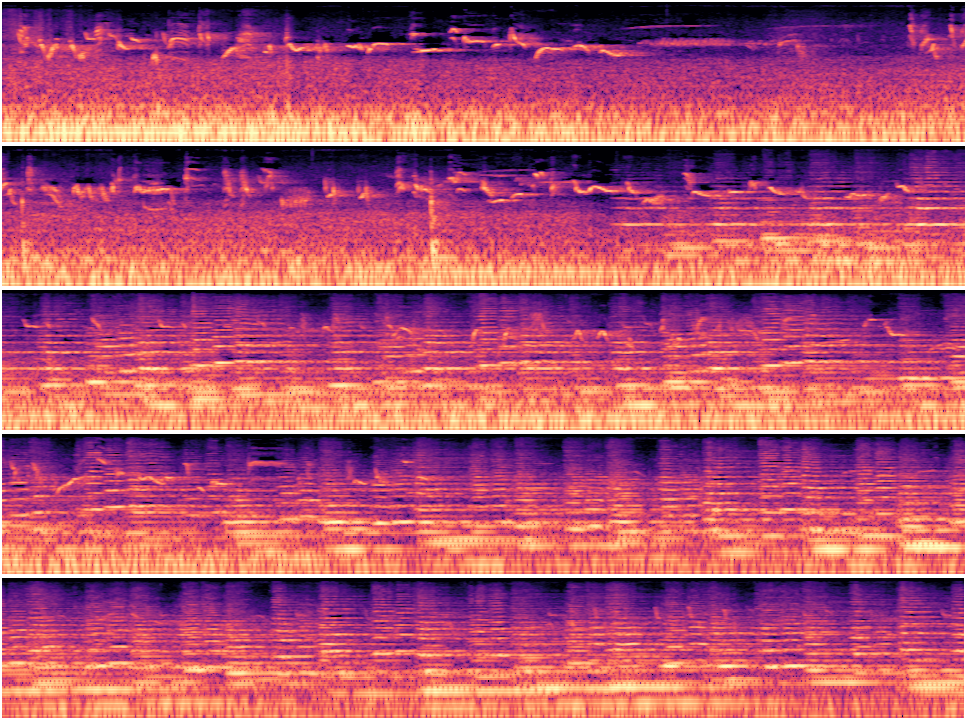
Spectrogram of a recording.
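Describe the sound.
Birdsong recorded outdoors and sent in by a listener, with many bright chirps, trills and repeated high notes overlapping in a busy chorus that continues throughout.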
